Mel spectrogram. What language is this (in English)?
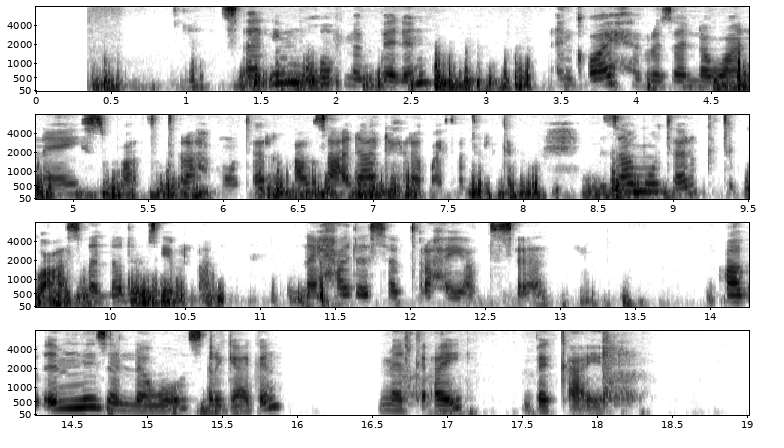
Tigrinya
